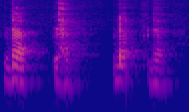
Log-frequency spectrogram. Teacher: क्योंकि जब इनका हम उच्चारण करते है ना तो जीभ एक झटके में जैसे ऐसे लगता है कि फेंक रही है इनको जैसे ड ड ड ड वो तालू को टच करके जीभ एक झटके से वापस आती है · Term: उत्क्षिप्त वर्ण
